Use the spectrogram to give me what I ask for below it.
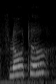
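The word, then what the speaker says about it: Vlotho: I was born in Flotow, in northern part of Germany. Can you spell that, please?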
